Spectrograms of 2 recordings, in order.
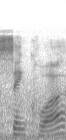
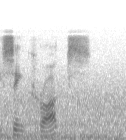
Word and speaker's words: St. Croix: So it is St. Croix. I am saying it right. Some people say St. Croix. I think it's a French.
